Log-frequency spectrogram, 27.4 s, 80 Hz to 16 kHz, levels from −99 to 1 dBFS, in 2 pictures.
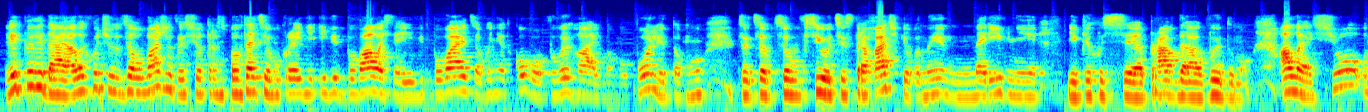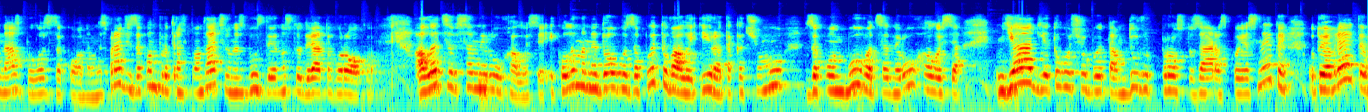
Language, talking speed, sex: Ukrainian, 165 wpm, female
